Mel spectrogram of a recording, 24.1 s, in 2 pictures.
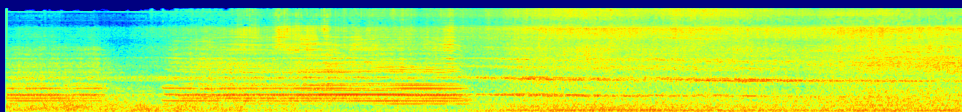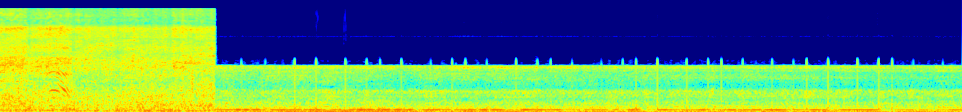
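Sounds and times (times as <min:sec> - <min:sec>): locomotive horn chord: 0:00.1 - 0:10.5
freight train rumbling on rails: 0:00.1 - 0:14.7.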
